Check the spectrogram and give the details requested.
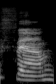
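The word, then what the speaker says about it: femme: right now I said Finn no I said femi at first is really fam that's where stem from which is women and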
